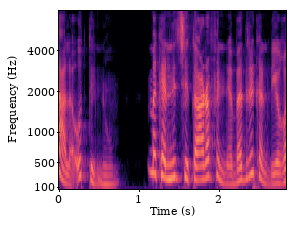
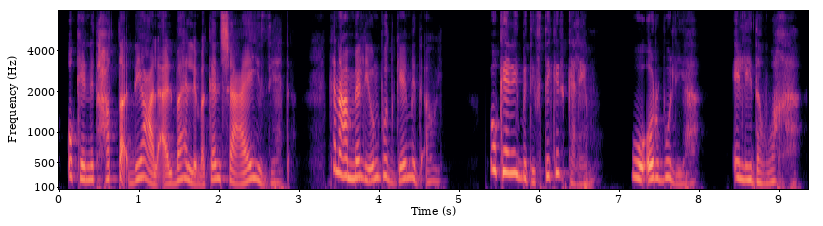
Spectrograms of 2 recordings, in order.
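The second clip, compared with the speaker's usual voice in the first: usual speaking voice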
